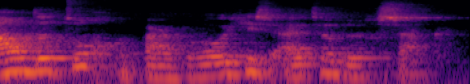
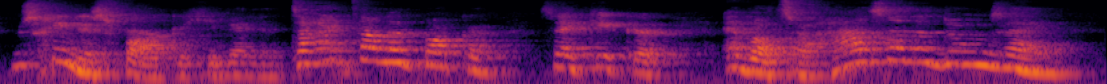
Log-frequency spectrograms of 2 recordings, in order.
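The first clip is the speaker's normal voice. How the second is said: higher, wistful voice; wistful Kikker; 7 semitones higher than usual. A narrator's reading. Kikker to Rad, higher wistful. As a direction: dream of home.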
